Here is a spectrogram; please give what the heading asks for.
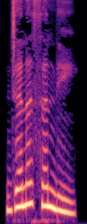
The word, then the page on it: ಜನಸಂಧಿ: kannada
